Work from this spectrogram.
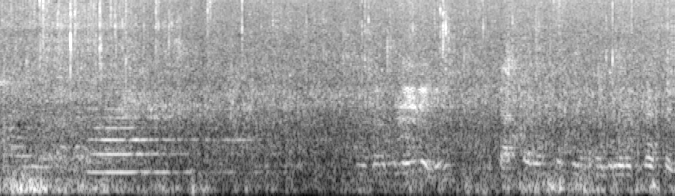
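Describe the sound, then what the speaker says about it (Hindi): Rain falling in Balasore, a steady patter of drops on surfaces with faint wind, heard under a news narrator's voice and some tonal background sound. "बालेश्वर में वर्षा जारी रही"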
